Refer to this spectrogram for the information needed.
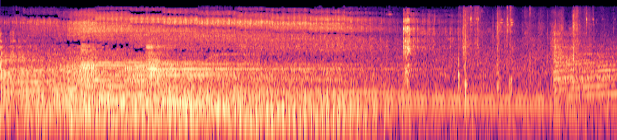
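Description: A motorcycle engine pulls up with a loud, buzzing rumble, then eases down to a steadier, lower idle hum, with a few sharp clicks near the end. No one speaks.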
